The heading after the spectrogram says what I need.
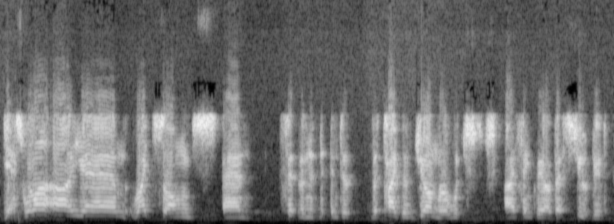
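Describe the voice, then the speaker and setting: A man's voice: mid-range voice, steady tone, measured pace. An older man from Northumberland with a Northumberland accent, answering interview questions as a radio guest over the telephone. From Northumberland, England. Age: 60s or older. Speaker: radio phone-in guest, songwriter. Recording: tinny, band-limited phone line.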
